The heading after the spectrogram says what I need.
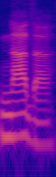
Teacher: Your tongue touches the back of your front teeth, almost like a soft sound, but not quite. It's more dental like nada for nothing.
